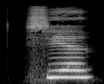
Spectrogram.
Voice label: "xian1", pinyin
